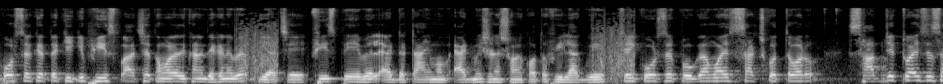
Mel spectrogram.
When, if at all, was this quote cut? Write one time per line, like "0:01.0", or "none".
0:02.5
0:06.1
